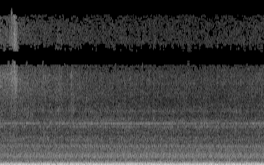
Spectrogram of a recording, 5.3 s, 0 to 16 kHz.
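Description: Scania 113 truck's 11-litre straight-six diesel engine running steadily, a constant low rumble heard from inside the cab.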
